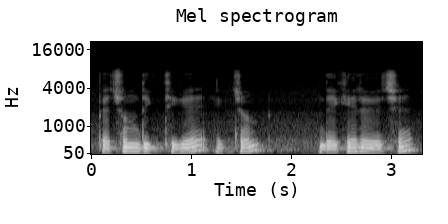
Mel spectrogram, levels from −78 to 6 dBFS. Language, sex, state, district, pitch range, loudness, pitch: Bengali, male, Tripura, West Tripura, 120-150 Hz, -18 LUFS, 130 Hz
